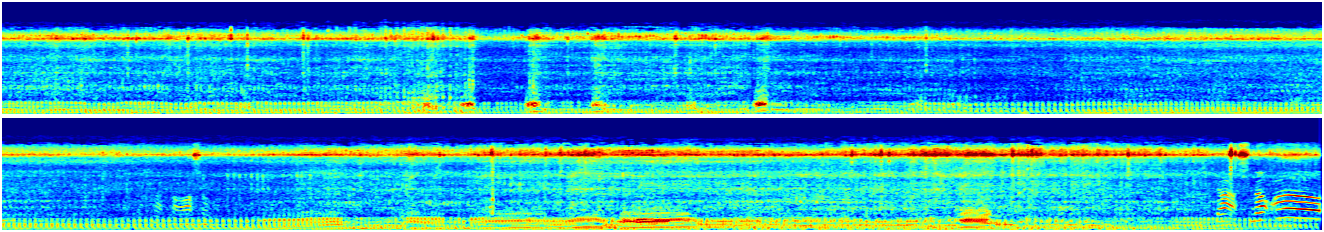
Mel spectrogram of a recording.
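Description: A dirt bike engine revs and hums steadily close by.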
